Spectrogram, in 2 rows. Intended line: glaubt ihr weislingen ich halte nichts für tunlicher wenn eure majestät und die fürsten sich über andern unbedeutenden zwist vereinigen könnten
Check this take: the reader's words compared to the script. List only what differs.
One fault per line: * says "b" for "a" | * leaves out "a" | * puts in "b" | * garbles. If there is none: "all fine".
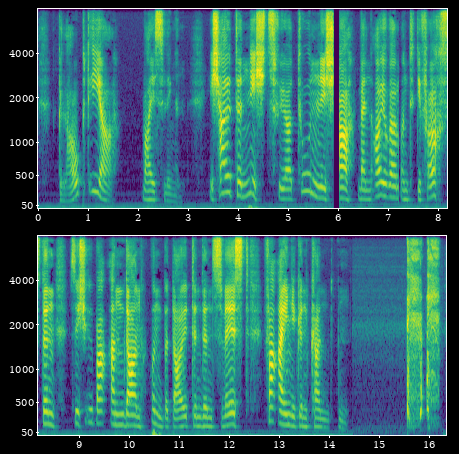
* leaves out "majestät"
